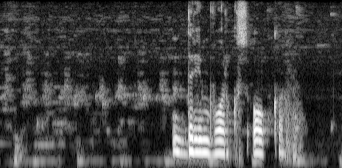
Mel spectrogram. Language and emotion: Russian, neutral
